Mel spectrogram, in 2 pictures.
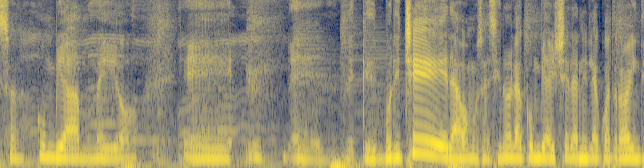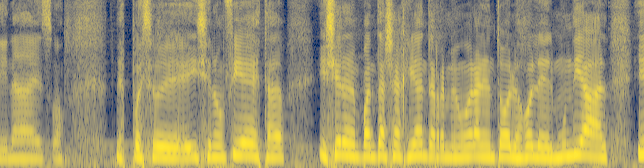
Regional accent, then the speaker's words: Solano, Buenos Aires Province, Argentina; Usted sabe de dónde nosotros salimos, de Solano. Sí. Vivía en la zanja.

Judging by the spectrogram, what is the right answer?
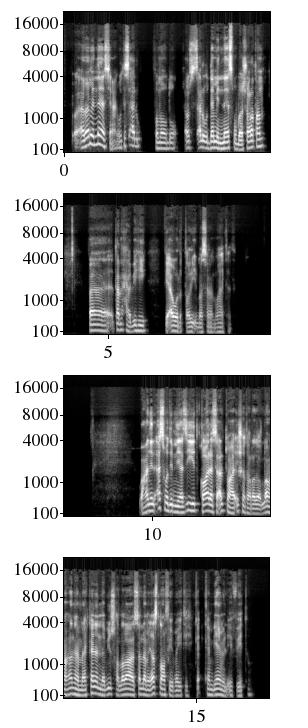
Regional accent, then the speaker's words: Egypt; احنا عندنا في مصر مش معتادين الاكل باليد

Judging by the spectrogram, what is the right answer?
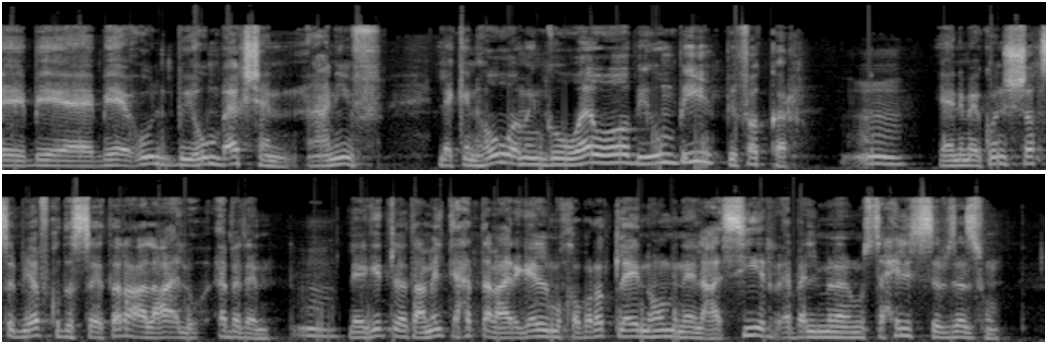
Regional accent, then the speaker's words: Tanta, Gharbia, Egypt; انا طنطاوي لغايه ما اتخرجت من الكليه، انا متخرج من طب طنطا.

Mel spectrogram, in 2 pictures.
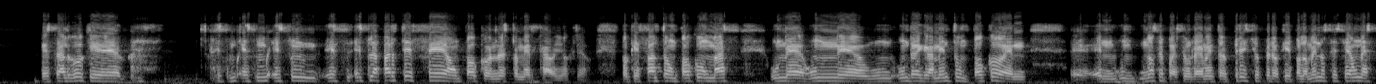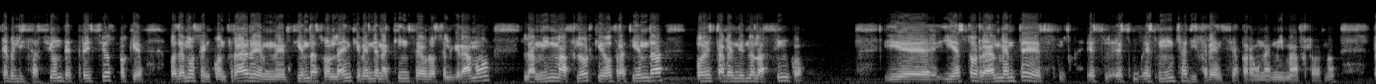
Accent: Sweden; Yo soy, nací en Suecia, he vivido en Suecia muchos años

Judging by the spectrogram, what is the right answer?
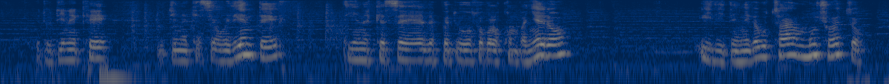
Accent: Dos Hermanas, Andalusia, Spain; El Lunes Santo estoy en mi pueblo, que yo soy de Dos Hermanas, aunque soy de adopción sevillano, pero yo soy de Dos Hermanas.

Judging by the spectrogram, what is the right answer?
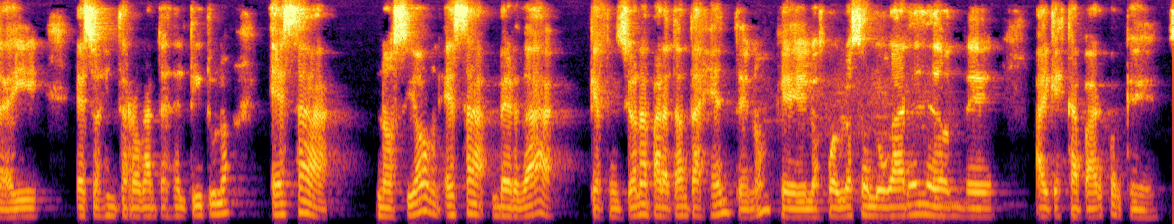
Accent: Buenavista del Norte, Canary Islands, Spain; cuando se celebraron allí en mi pueblo, en Buenavista del Norte, una jornada sobre diversidad sexual en los entornos rurales

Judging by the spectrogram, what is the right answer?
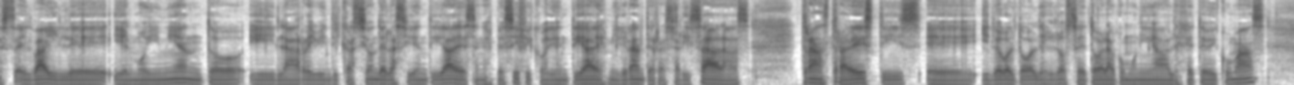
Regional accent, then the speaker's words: Peru; now in Argentina; yo vengo de la escena de Perú.

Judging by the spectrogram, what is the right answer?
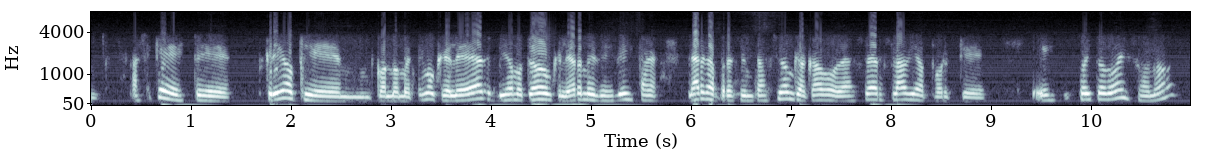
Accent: Tartagal, Salta, Argentina; yo soy de Tartagal, de la provincia de Salta, he nacido ahí y he vivido más de 40 años en este pueblo, en una ciudad, digamos, que está al límite ya de la frontera con la hermana República de Bolivia

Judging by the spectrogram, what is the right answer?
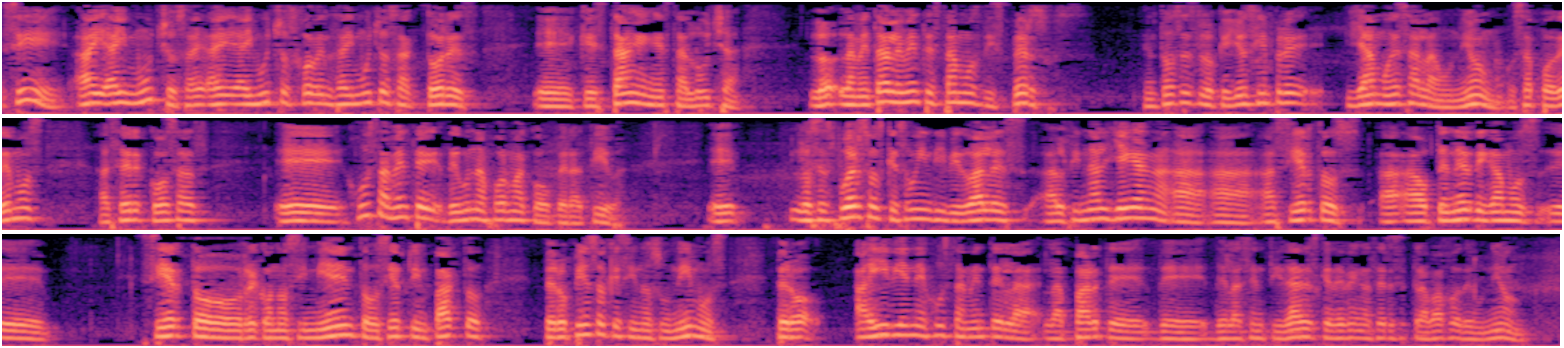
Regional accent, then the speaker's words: Loja, Ecuador; a mí me dicen tú lojano, sí, soy lojano, pero soy ecuatoriano.

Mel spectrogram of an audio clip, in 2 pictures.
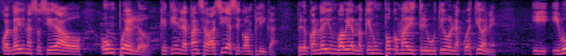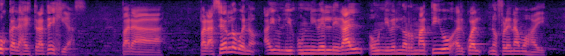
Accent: Córdoba, Argentina; a mí me pasó de nacer en una provincia que tiene como que es medio como híbrida. Yo soy de Córdoba, una provincia recontra gorila

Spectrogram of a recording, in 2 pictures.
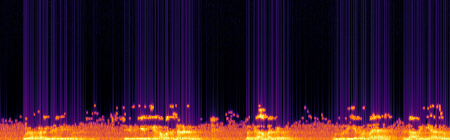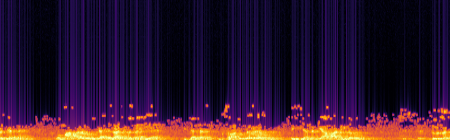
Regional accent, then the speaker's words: Allahabad, Uttar Pradesh, India; الہ آباد میں کیونکہ رہتا ہوں اور کوئی نہیں کرتا ہے میں کہتا ہوں تو میں شہر کا ہوں

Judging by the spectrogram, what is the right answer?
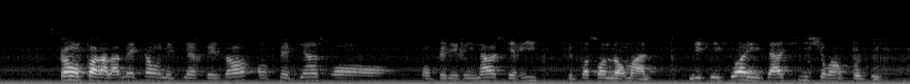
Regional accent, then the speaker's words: Mali; moi je vous assure, je suis malien, j'ai entendu pas mal d'histoires

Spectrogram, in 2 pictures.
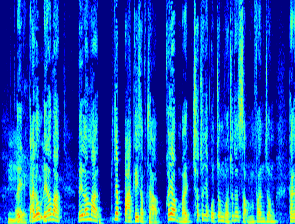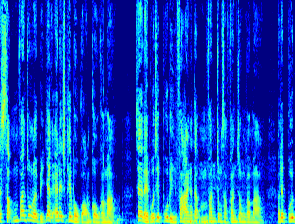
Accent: Hong Kong; 即系我哋香港人，我哋中国人嗰啲兄弟

